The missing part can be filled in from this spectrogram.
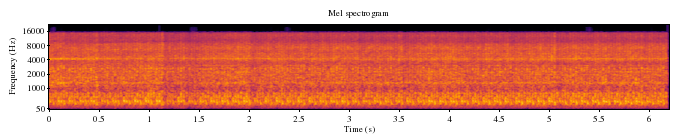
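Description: Steady diesel idle with an even, rapid clatter near three beats a second and no odd knocks; engine sounds healthy.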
